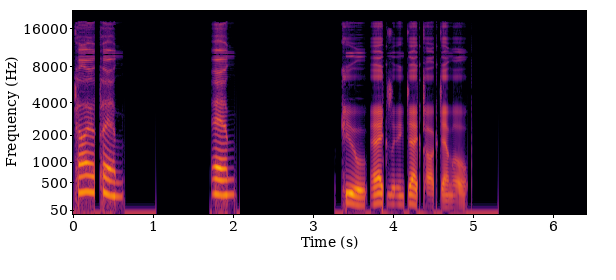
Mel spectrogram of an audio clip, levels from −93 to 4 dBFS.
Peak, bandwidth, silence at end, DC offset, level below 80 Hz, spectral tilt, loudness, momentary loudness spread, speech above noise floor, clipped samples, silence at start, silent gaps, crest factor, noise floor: -8 dBFS; 18 kHz; 1.5 s; under 0.1%; -62 dBFS; -4 dB/octave; -24 LUFS; 13 LU; over 67 dB; under 0.1%; 0 s; 1.03-1.70 s, 2.08-3.26 s; 20 dB; under -90 dBFS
